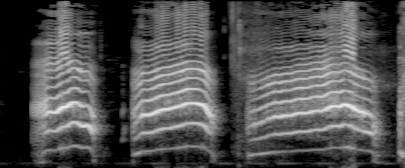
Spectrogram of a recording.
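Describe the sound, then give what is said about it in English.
Someone imitates a cat with three drawn-out, whiny meows, each rising then falling in pitch, the last one longest, with short pauses between them and no other talking. “With a one meow.”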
